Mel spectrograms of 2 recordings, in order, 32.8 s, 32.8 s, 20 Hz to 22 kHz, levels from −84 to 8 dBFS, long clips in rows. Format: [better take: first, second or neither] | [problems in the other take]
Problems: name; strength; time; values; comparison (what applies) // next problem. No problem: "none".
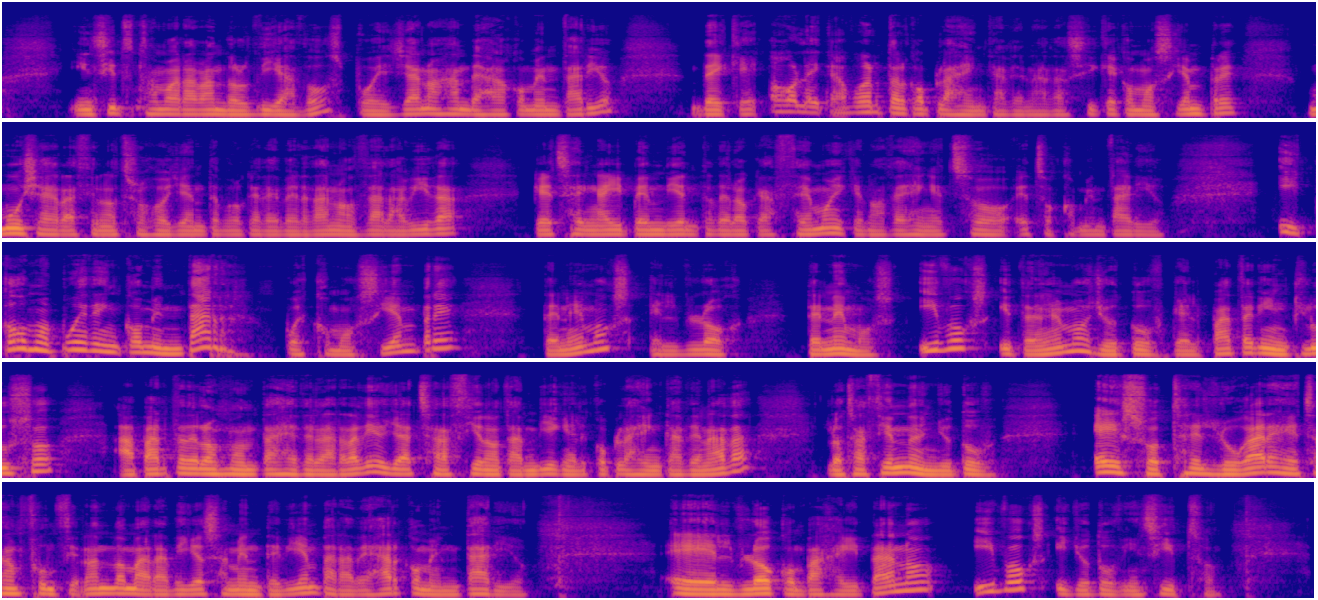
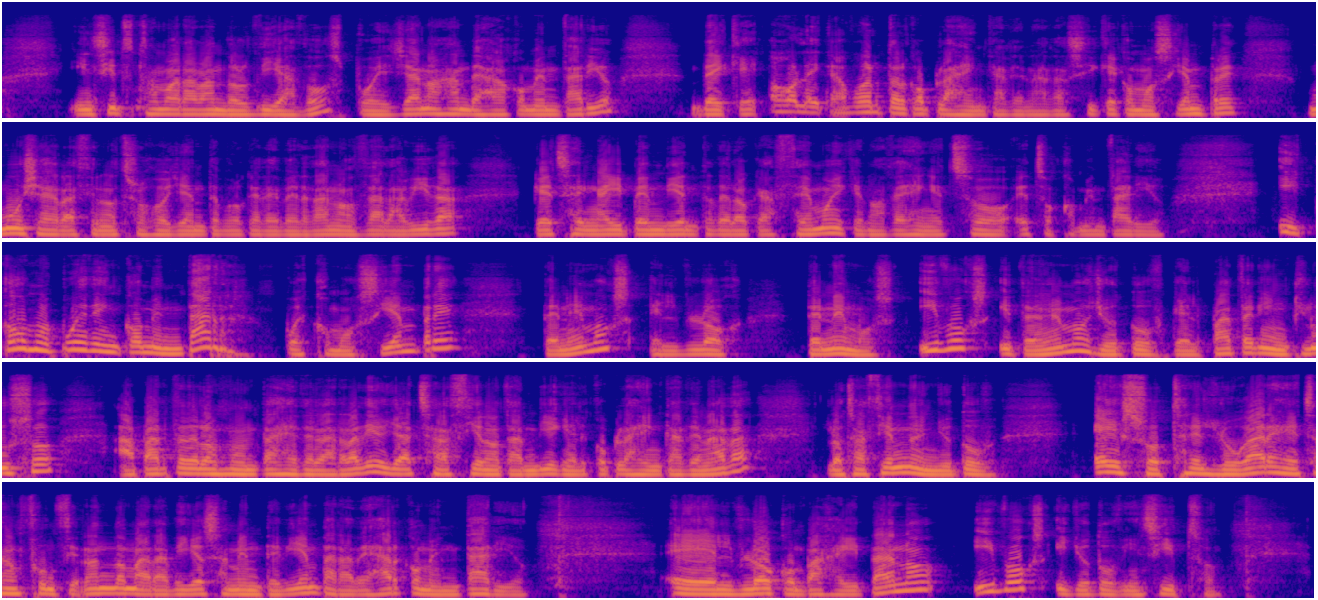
first | distortion; slight; 10 dB below the speech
